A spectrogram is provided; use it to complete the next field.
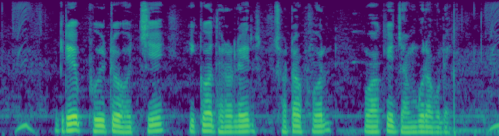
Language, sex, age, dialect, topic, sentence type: Bengali, male, 18-24, Jharkhandi, agriculture, statement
